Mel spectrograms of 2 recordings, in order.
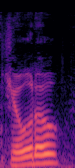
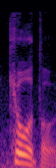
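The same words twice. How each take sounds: First: It is said with an English-style pronunciation. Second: It is said with a Japanese pronunciation. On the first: The speaker calls it wrong. "I freaking sounded like I was not Japanese" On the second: The speaker calls it right.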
